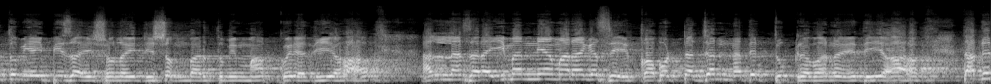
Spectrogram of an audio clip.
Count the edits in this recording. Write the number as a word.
zero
